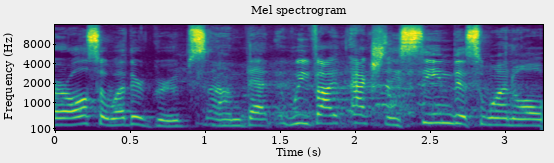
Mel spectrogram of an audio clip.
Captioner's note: audience laughing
